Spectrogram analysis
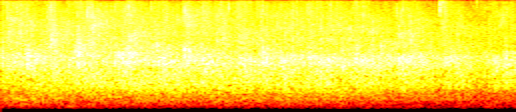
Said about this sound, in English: Can we give Jesus a hand clap of praise?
